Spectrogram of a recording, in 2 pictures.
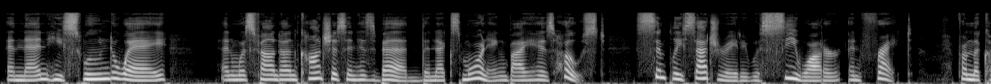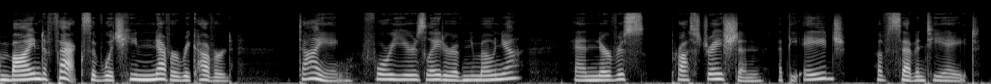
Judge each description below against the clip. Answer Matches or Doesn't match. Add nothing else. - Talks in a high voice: Matches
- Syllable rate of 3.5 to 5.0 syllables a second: Matches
